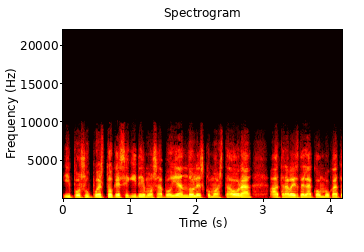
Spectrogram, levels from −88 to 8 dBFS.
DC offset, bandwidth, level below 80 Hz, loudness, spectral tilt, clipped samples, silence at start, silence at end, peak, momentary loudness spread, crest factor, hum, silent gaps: under 0.1%; 8.8 kHz; -58 dBFS; -16 LUFS; -6 dB/octave; under 0.1%; 0 s; 0.05 s; 0 dBFS; 5 LU; 16 dB; none; none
